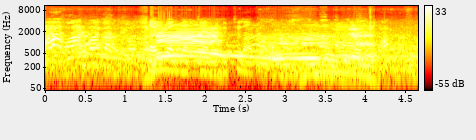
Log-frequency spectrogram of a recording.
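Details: {'text': 'Lowing at a cattle market in Chattogram, Bangladesh, 7 September 2024, where a farmer purchases a Sahiwal bull; a sustained moo of over two seconds, slightly falling, with murmuring crowd behind.'}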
